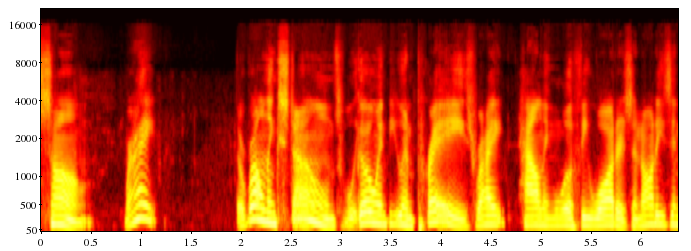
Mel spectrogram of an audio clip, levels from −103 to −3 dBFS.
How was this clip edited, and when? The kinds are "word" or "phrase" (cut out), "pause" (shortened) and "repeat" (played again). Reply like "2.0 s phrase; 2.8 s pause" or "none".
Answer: 3.2 s word; 3.5 s word; 5.4 s word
